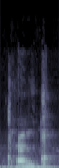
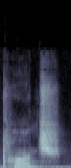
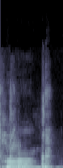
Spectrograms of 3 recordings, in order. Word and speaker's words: conch: Conch. It's that's how you actually pronounce it. It's not Kunch. It's conk.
